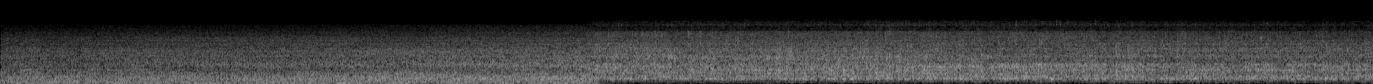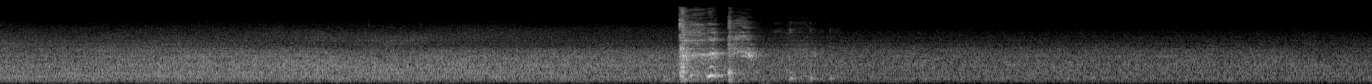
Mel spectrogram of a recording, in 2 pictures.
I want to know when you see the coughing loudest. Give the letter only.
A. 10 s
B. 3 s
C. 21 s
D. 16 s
C.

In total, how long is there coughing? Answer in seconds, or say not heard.
2 s.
